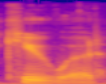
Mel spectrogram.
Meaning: A quadword: four words, typically used in the same contexts as the fossilized 16-bit sense of "word" and thus 64 bits
- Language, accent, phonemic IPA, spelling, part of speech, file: English, UK, /kjuː wɜːd/, qword, noun, En-uk-qword.ogg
